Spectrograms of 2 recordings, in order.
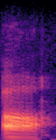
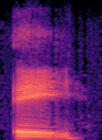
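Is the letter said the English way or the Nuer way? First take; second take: Nuer; English. First: The letter is said with its Nuer sound. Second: The letter is said with its English sound. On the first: "but this is A" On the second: "In English, I think you can pronounce it like"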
